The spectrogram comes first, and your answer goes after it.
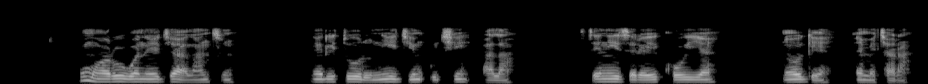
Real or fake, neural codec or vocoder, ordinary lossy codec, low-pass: real; none; none; 5.4 kHz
